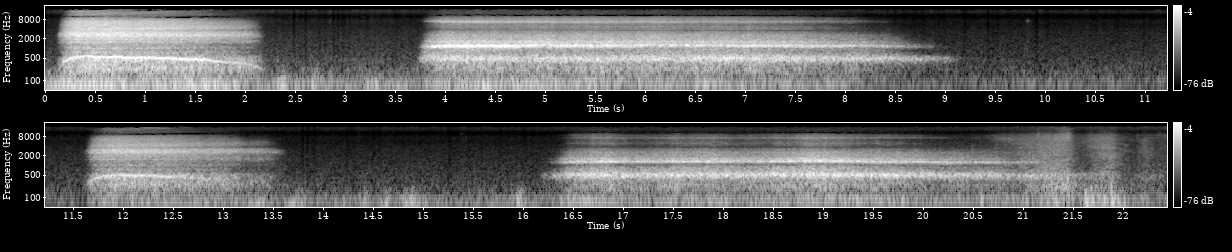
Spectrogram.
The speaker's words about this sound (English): Take a few deep breaths in through your nose and out through your mouth and let yourself relax and feel calm.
